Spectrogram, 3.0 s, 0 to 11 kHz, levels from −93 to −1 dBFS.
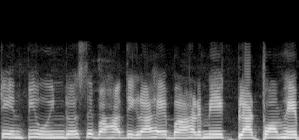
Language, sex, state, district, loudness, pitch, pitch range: Hindi, female, Bihar, Begusarai, -16 LUFS, 235 Hz, 225-240 Hz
